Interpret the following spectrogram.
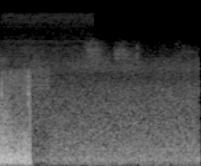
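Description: The last syllable of a band-limited voice call-out on the launch radio net, then a faint steady hiss.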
